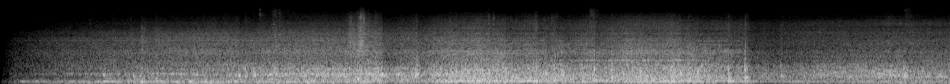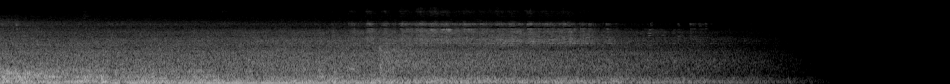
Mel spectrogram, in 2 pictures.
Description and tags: A passing tram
